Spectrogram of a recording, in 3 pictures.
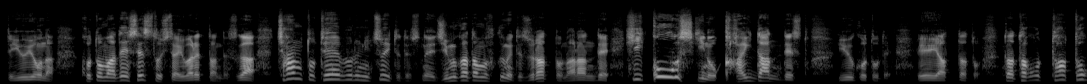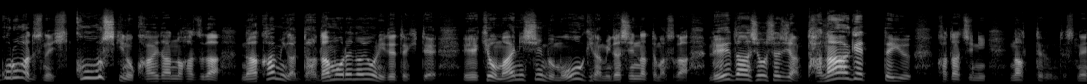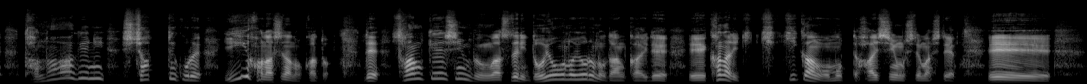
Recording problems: thin; very; fading below 900 Hz

